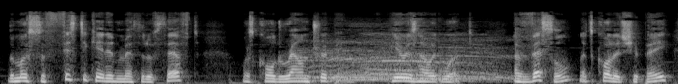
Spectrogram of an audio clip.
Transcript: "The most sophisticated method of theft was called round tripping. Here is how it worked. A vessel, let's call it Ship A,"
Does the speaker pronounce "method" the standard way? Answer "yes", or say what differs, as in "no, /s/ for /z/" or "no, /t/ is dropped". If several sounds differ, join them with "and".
yes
